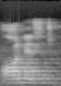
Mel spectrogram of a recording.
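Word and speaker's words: honest: এখানে যদিও শব্দটি এস দিয়ে অর্থাৎ কনসোনেন্ট দিয়ে লেখা হয়েছে, কিন্তু এইচ লেটারটি এখানে সাইলেন্ট বা উচ্চারণ হচ্ছে না, এবং উচ্চারণ হচ্ছে কিভাবে, অনেস্ট, অয়ের মতো উচ্চারণ হচ্ছে।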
